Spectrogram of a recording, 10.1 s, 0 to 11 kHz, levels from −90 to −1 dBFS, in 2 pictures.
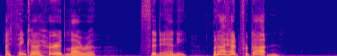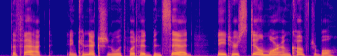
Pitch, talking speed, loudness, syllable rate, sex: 190 Hz, 150 wpm, -20 LUFS, 4.7 syllables/s, female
